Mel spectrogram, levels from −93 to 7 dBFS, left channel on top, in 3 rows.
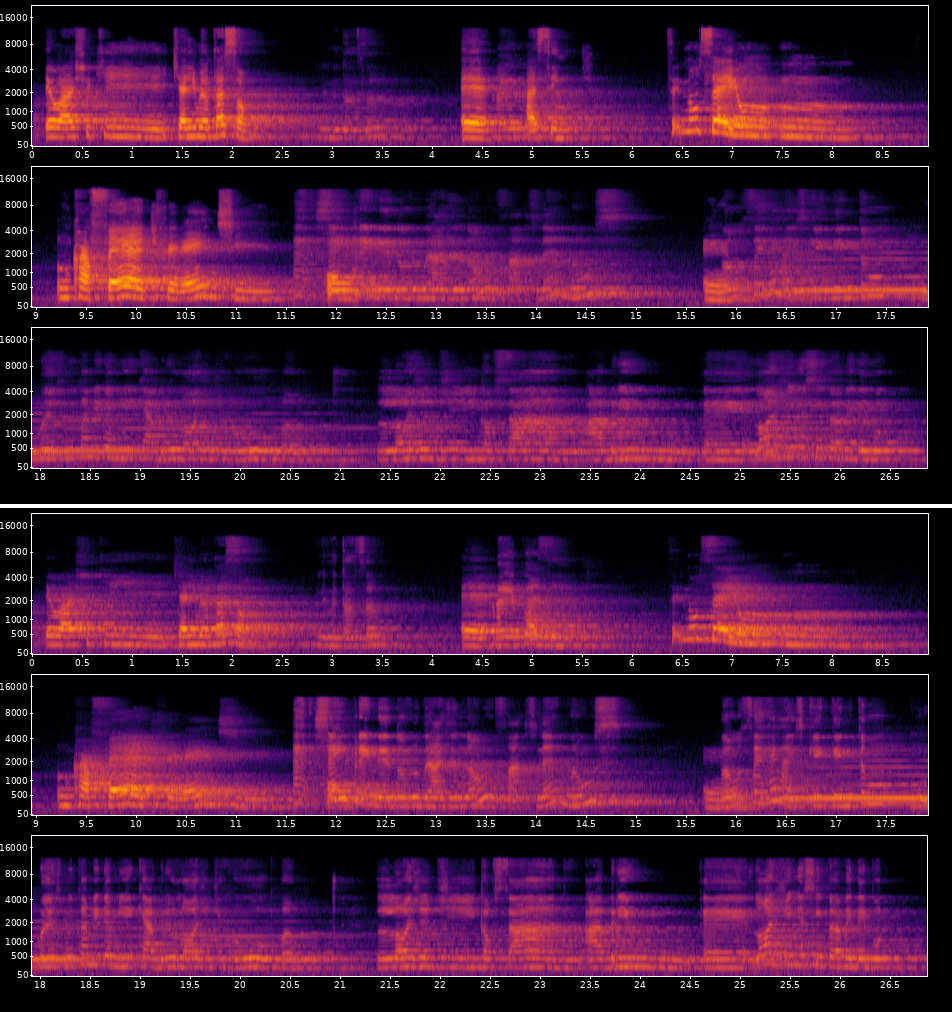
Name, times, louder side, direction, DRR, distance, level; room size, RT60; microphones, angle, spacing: voice 1, 0.1-2.2 4.3-4.6 5.0-5.4 6.4-8.2 9.2-11.4 11.9-12.2 15.7-16.0, left 6 dB, 75° left, 11 dB, 0.3 m, -23 dB
voice 2, 2.9-3.6 4.6-5.3 11.6-14.8 15.8-20.7 21.4-26.4, right 2 dB, 50° right, 4 dB, 0.5 m, -35 dB
Wind instrument woodwind instrument, 16.2-20.7, right 2 dB, 90° right, 1.0 m, -36 dB
9.4 x 6.8 x 2.6 m, 2.6 s
head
